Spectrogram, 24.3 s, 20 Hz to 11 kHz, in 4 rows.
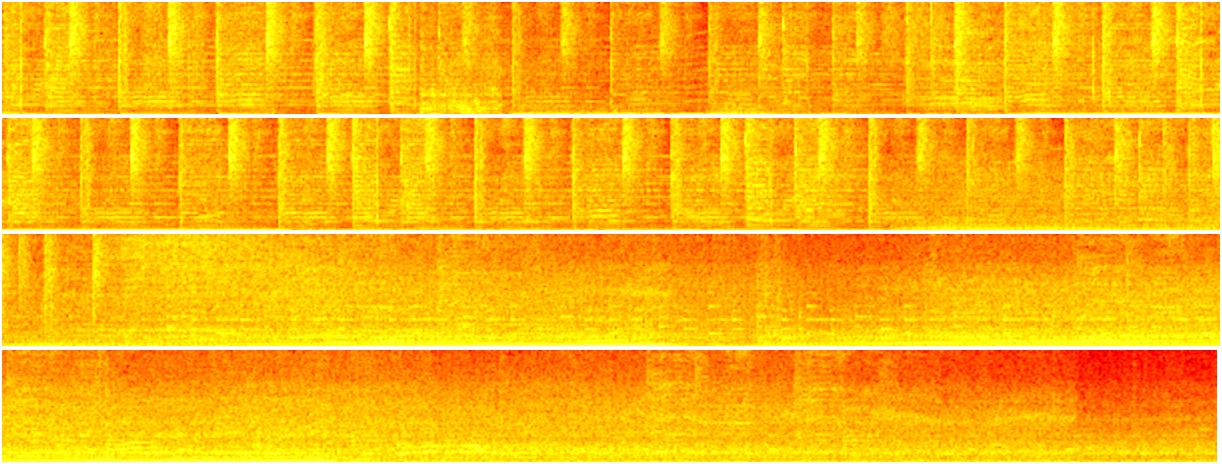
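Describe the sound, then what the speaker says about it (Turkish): A carbureted Peugeot 205 on the road accelerates through gears, its engine note climbing and dropping between shifts, steady and fairly loud from inside or near the car with road noise underneath. "Karbüratörün performansını test etmek için mesai çıkışı yollara düşüyoruz"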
